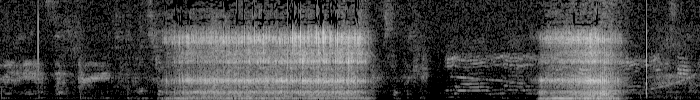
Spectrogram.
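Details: Father caught asleep, snoring (he insists he does not snore): two loud, rattling snores on breathing in, separated by a quiet pause, with faint room noise between.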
